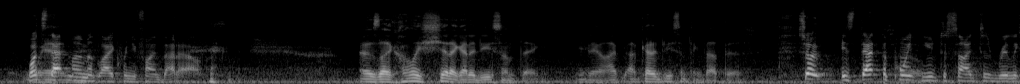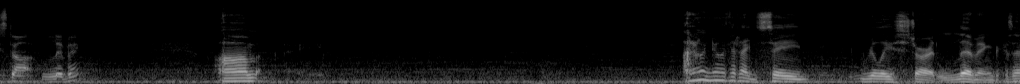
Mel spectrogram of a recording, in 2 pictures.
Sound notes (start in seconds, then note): 1.8 laugh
